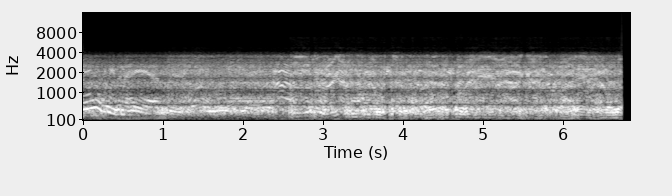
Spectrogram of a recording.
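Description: A radio receiver hisses and warbles loudly with a distorted transmission through its small loudspeaker.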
